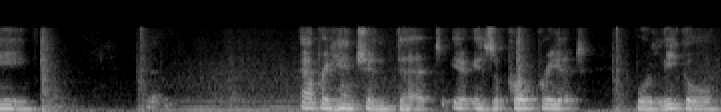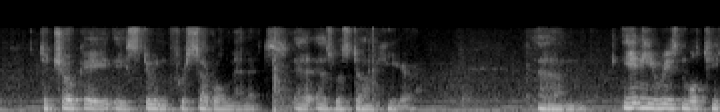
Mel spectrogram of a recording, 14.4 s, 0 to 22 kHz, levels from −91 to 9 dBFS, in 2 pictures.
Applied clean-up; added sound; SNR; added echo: none; Engine; 19 dB; none.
